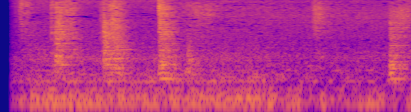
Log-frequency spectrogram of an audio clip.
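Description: Several short scraping or rustling noises, each brief and irregularly spaced, over a steady low hum.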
